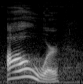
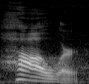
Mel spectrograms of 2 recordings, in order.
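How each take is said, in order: First: The word starts with no h sound. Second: The word starts with an audible h sound. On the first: The speaker calls it right. "We just swallow this H and we pronounce hour" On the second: The speaker calls it wrong. "but we do not say hour"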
